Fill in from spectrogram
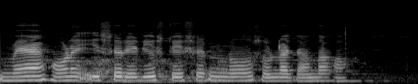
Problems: none marked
